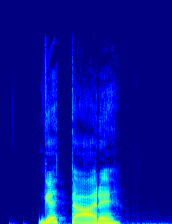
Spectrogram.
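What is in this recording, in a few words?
"Ghetare", Sardinian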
